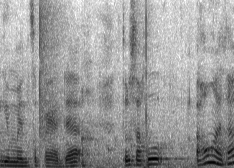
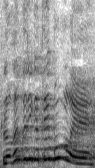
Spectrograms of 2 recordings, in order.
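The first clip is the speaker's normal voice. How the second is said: put-on retelling her shocked reply to the boyfriend; baffled protest; 14 semitones higher than usual. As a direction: squeal that he'd said yes.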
